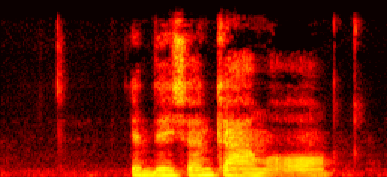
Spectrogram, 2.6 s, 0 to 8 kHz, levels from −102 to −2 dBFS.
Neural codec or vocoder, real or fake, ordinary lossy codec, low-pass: codec, 16 kHz in and 24 kHz out, 1 kbps, XY-Tokenizer; fake; Opus, 64 kbps; 7.2 kHz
